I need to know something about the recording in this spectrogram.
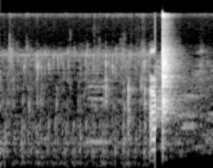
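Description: Faint bubbling and crackling of a pot of soup at a simmer, then a single sharp knock about one and a half seconds in.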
